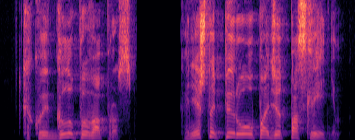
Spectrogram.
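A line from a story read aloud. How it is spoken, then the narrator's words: Irritated AI. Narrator (Russian): раздраженно ответил ИИ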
